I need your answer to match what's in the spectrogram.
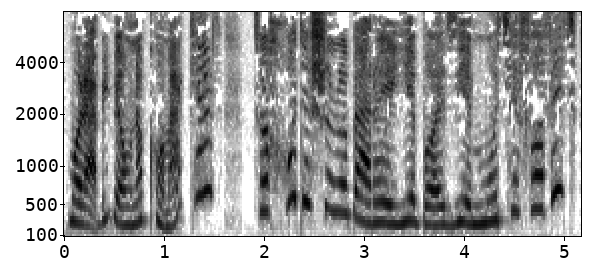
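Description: High, lively woman reading a storybook. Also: heavy background noise. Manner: expressive, animated read-aloud. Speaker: narrator.

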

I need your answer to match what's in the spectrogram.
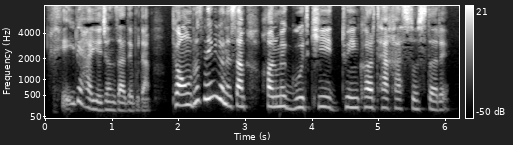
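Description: A woman narrating a children's bedtime story in an expressive storytelling manner. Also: fairly high pitch, dry recording, clean studio sound.

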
